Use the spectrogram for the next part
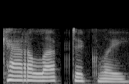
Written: cataleptically

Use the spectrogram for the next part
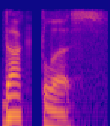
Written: ductless

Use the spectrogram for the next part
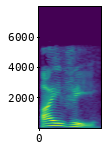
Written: ivy

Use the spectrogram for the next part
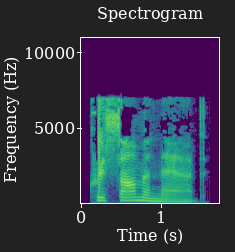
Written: chrysomonad

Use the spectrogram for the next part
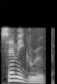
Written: semigroup

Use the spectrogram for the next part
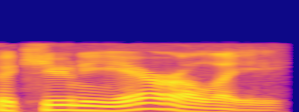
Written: pecuniarily

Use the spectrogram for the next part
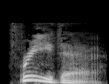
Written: Frieda

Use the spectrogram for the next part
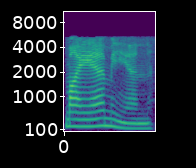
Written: Miamian

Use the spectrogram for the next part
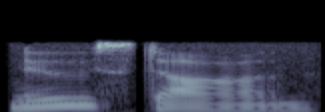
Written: neuston

